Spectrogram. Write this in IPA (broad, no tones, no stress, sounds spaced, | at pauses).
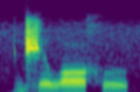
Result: d͡ʒ ɘ w ɔ x u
